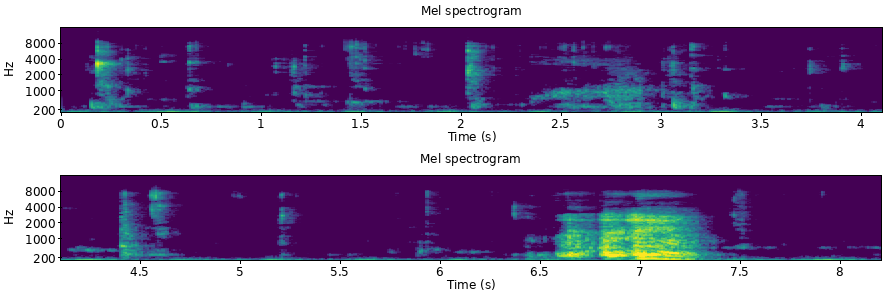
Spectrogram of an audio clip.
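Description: Close-up eating sounds: a man chewing with many small wet mouth clicks and smacks. About seven seconds in comes a louder throat sound that falls in pitch.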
